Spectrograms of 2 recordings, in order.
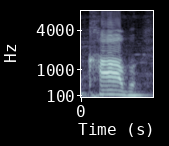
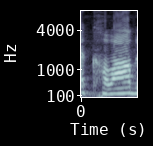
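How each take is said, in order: First: ख्वाब said as खाब, without the w; spoken form. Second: ख्वाब read out as written, kh-wa-b; spelling form. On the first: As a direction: say खाब, drop the वाव. (उच्चारण खाब) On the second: (लिखावट वाला ख्वाब) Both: Shown as a demonstration. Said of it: "लेकिन पढ़ते हैं इसको क्या".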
